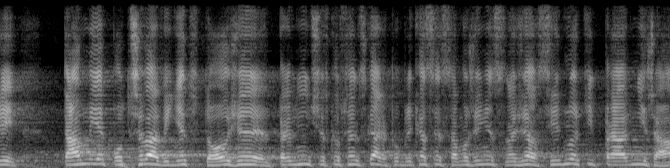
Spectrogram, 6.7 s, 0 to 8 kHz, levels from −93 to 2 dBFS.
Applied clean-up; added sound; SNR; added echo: none; none; none; reverberation time 0.3 s.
